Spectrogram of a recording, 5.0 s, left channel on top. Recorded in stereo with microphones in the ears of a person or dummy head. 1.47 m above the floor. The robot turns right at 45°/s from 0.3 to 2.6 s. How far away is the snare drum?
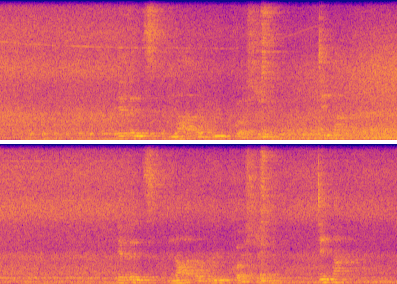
About 1.4 m.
